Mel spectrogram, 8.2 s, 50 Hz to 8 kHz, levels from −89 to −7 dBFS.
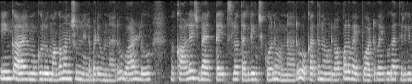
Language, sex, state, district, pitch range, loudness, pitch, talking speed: Telugu, female, Andhra Pradesh, Sri Satya Sai, 205-225 Hz, -18 LUFS, 215 Hz, 140 wpm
